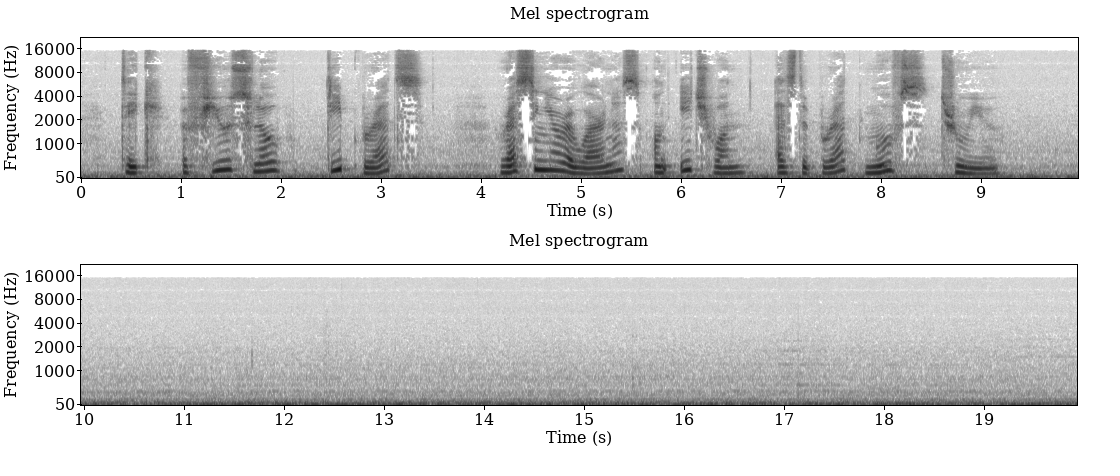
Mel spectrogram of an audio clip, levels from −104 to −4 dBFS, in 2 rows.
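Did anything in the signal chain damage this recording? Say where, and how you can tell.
Yes. At 2.12 s there is a brief click where about 6.5 ms of audio plays twice: overlapping chunks at a buffer or chunked-processing stage. The pattern points to 5.0 s blocks, each starting slightly before the previous one ended, so the join duplicates a sliver.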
